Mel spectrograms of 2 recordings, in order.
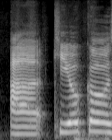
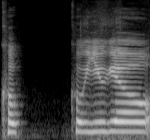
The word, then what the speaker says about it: Kokuyo: So the So it is a Kyoko systemic notebook or Kokuyo. Oh my god, I'm sorry. I'm so bad at pronouncing things.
